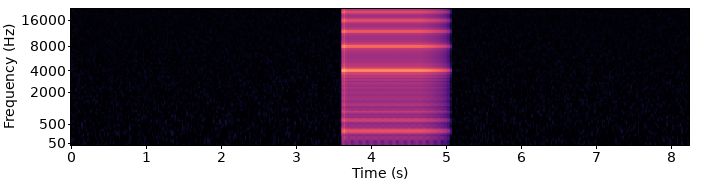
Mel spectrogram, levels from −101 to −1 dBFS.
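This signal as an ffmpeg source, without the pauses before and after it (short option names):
-f lavfi -i "aevalsrc='0.562*(2*mod(3980*t,1)-1)':d=1.464:s=44100,afade=t=in:d=0.039,afade=t=out:st=0.039:d=0.023:silence=0.299,afade=t=out:st=1.05:d=0.414"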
